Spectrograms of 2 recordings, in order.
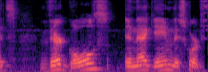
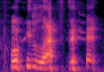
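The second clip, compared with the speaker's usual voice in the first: laughing through the line; real laughter; 9 semitones higher, 5 dB louder than usual. Real, not acted. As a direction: chuckle as you finish. Laughing at the end.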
